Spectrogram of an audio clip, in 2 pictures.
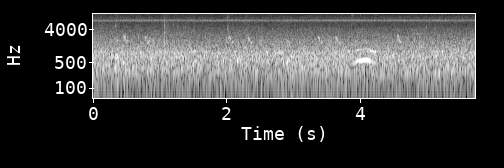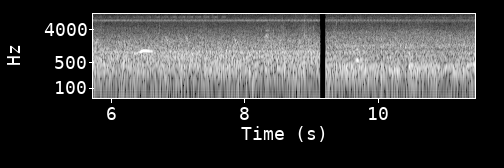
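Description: Shallow river running over stones as a faint, steady rush, with an insect's thin, steady high trill on top. Two short rising-and-falling calls stand out, about four and six and a half seconds in.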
